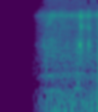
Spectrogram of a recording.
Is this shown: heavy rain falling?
no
